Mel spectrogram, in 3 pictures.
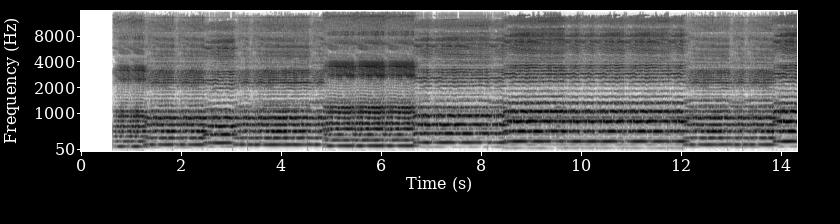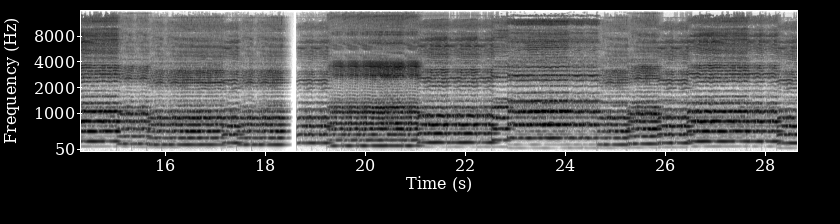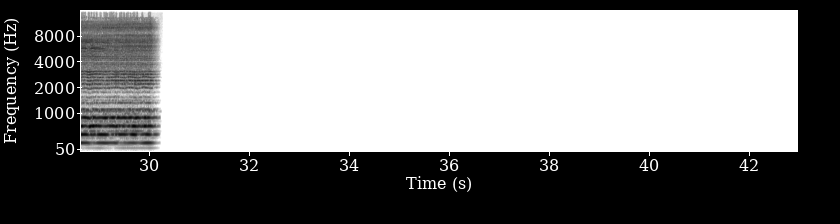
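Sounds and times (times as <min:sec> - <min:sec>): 
tenor singing: 0:00.6 - 0:30.2.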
